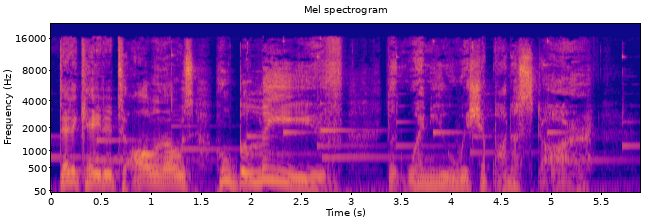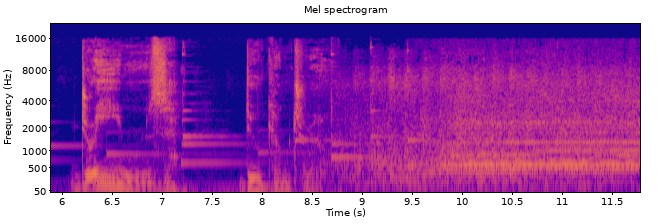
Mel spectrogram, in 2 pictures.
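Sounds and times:
speech: 0:00.1 - 0:05.5, 0:06.1 - 0:09.2
miniature steam train rumble and hiss: 0:08.7 - 0:11.7
miniature steam train whistle in an amusement park: 0:09.5 - 0:11.7.

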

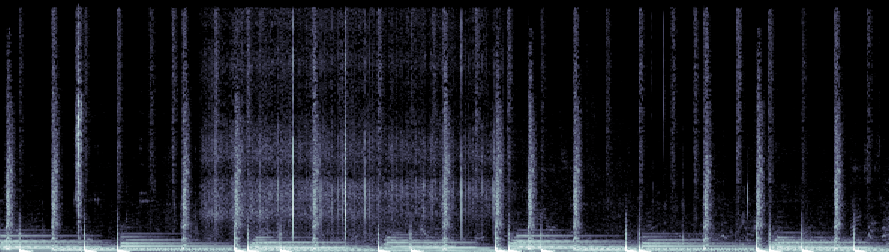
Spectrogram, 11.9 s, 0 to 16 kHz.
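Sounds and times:
slow noir-style jazz chords in a 1950s bar: 0:00.0 - 0:11.8
soft hiss: 0:02.5 - 0:06.9.

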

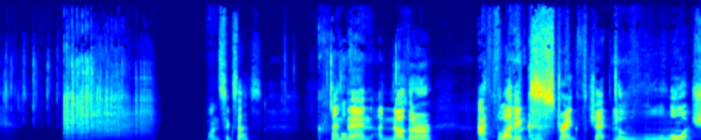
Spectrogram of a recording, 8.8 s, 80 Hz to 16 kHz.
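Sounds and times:
dice clicking as they are handled: 0:00.0 - 0:00.9
dice rolled for a stealth check in a tabletop game: 0:00.0 - 0:02.0
speech: 0:02.6 - 0:03.4, 0:04.1 - 0:08.7.

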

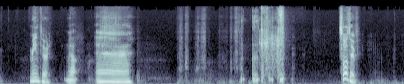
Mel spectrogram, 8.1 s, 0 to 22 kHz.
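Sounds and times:
speech: 0:00.6 - 0:02.8, 0:06.8 - 0:07.2
pen or pencil scratching across a small paper receipt while writing an autograph: 0:03.6 - 0:05.1.

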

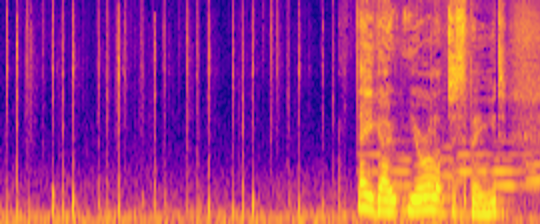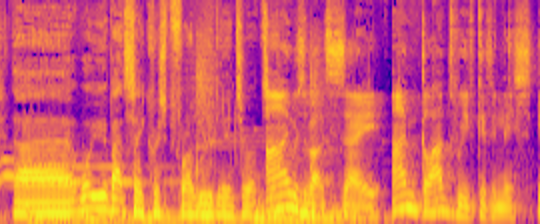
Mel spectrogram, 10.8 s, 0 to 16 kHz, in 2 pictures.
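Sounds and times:
horse hooves galloping: 0:00.0 - 0:03.6
speech: 0:03.6 - 0:10.7
low rumbling background: 0:05.8 - 0:09.6.

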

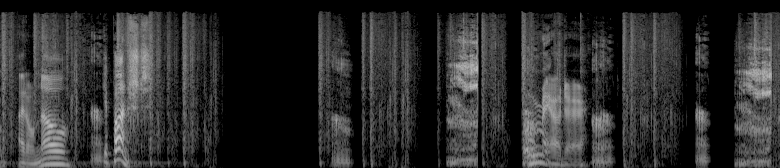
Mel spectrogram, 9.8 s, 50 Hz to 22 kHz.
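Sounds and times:
speech: 0:00.2 - 0:02.0
pig grunting and oinking: 0:01.0 - 0:01.4, 0:04.0 - 0:04.4, 0:05.6 - 0:06.0, 0:06.9 - 0:07.8, 0:08.7 - 0:09.7
pig squealing snort: 0:05.6 - 0:06.0, 0:07.4 - 0:07.7, 0:08.7 - 0:09.7.

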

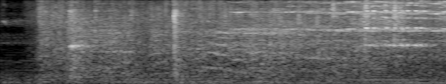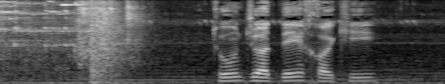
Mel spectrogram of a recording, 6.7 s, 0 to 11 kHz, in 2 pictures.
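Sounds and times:
heavy warehouse door sliding open in a desert: 0:00.0 - 0:04.7
speech: 0:05.0 - 0:06.2.

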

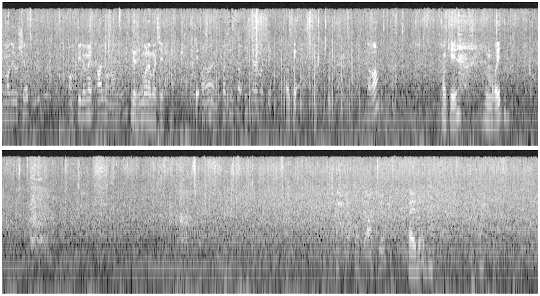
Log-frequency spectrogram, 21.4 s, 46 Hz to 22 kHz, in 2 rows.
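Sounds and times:
steady rain falling: 0:00.0 - 0:21.4
speech: 0:00.1 - 0:06.6, 0:07.3 - 0:07.7, 0:08.8 - 0:10.3, 0:18.2 - 0:19.6
low constant hum: 0:05.8 - 0:21.4.

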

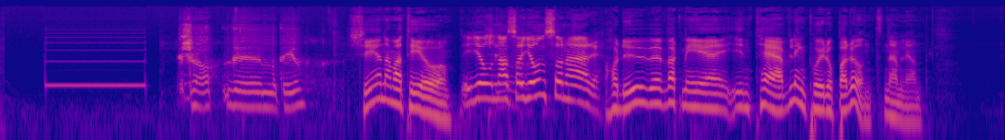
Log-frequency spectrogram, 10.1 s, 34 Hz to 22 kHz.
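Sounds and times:
telephone ringback tone of an outgoing call: 0:00.5 - 0:01.5
speech: 0:01.8 - 0:09.4.

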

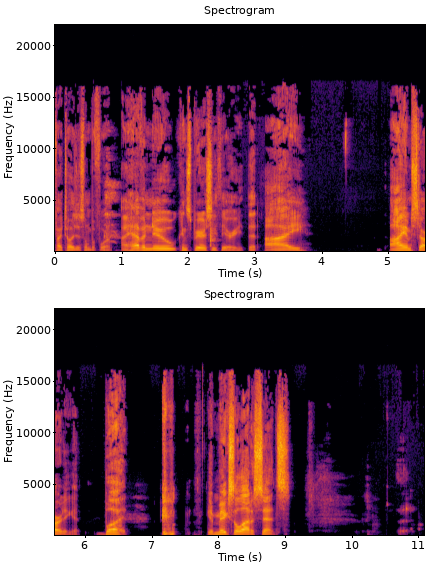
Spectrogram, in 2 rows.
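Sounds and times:
speech: 0:00.0 - 0:03.8, 0:05.0 - 0:09.1
hiccups: 0:00.7 - 0:01.0.

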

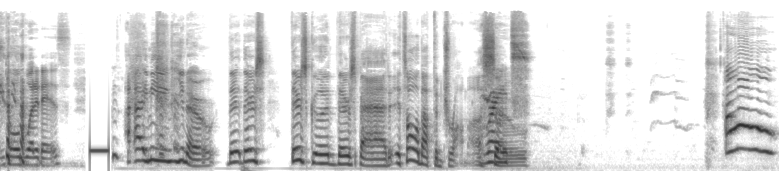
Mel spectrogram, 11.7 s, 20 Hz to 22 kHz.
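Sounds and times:
speech: 0:00.0 - 0:08.0, 0:10.6 - 0:11.6
cat making short breathy chirps: 0:09.7 - 0:10.5
cat meowing: 0:09.8 - 0:10.5.

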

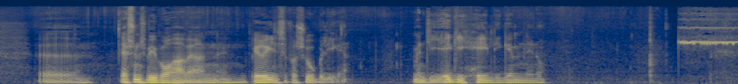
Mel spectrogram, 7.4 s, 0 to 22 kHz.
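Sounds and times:
speech: 0:00.4 - 0:05.6
referee whistle blast: 0:06.8 - 0:07.3.

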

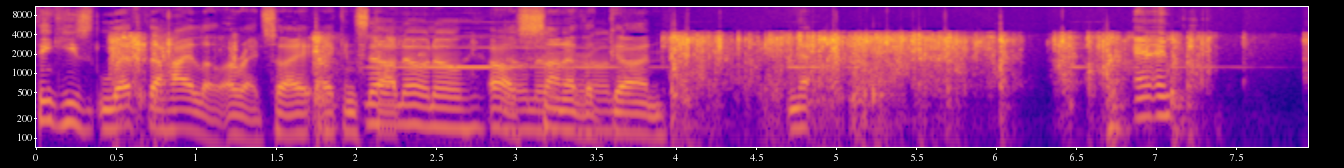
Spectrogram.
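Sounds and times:
speech: 0:00.0 - 0:05.2, 0:06.9 - 0:07.4
voice murmuring: 0:01.8 - 0:04.0
paper being crumpled: 0:04.0 - 0:07.4.

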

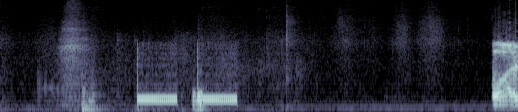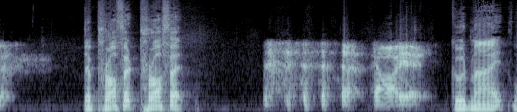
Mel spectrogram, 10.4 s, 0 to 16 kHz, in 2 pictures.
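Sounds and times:
phone line ringback tone: 0:01.4 - 0:02.4
soft rustle: 0:02.4 - 0:04.7
speech: 0:06.0 - 0:07.1, 0:09.7 - 0:10.3
laughter: 0:07.8 - 0:09.2.

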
